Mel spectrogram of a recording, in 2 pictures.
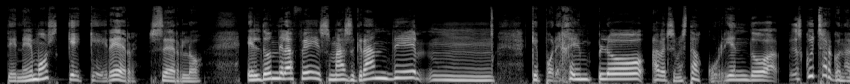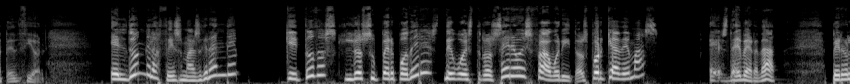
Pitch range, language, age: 190-270 Hz, Spanish, 30-49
